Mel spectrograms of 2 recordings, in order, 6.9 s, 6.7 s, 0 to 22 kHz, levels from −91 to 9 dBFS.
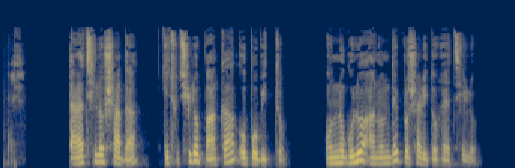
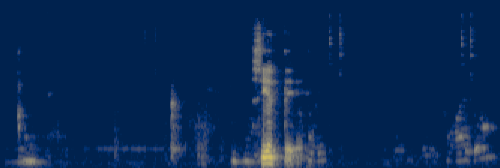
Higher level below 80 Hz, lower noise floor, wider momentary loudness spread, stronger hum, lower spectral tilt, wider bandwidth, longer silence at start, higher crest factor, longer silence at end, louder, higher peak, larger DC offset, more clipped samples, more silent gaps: about the same, -60 dBFS vs -62 dBFS; first, under -90 dBFS vs -85 dBFS; second, 16 LU vs 29 LU; neither; second, -4 dB/octave vs -5.5 dB/octave; about the same, 11.5 kHz vs 11.5 kHz; second, 0.1 s vs 0.4 s; second, 18 dB vs 26 dB; first, 0.55 s vs 0.3 s; first, -16 LUFS vs -19 LUFS; about the same, 0 dBFS vs -2 dBFS; neither; neither; first, 0.37-0.91 s, 2.02-2.09 s, 3.90-4.32 s vs none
